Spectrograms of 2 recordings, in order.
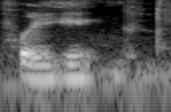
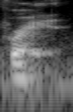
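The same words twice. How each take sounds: First: The word ends with a full g sound. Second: The word ends without a g sound. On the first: This is not how people from the South say it. "we don't say praying" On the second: This is how people from the South say it. "I knocked off the G because you know I'm saying we from the South"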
